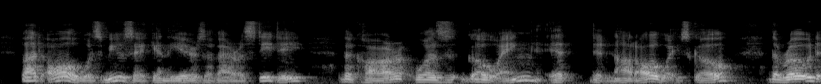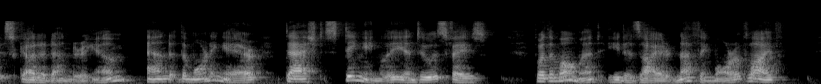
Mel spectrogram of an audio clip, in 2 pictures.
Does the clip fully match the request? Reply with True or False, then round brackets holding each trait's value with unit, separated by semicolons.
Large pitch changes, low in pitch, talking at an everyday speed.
True (5.8 semitones; 110 Hz; 150 wpm)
